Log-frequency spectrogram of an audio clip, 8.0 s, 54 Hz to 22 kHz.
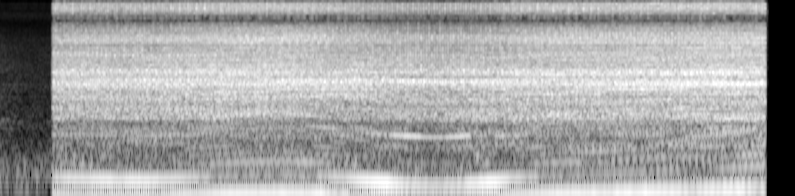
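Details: Foton Traveller van with Cummins diesel at 200,000 km, just after engine support mounts replaced: steady diesel idle with a firm low rumble and even clatter, no knocks or surging; normal idle.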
